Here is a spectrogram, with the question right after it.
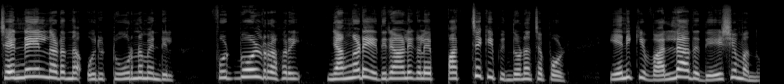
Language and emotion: Malayalam, angry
